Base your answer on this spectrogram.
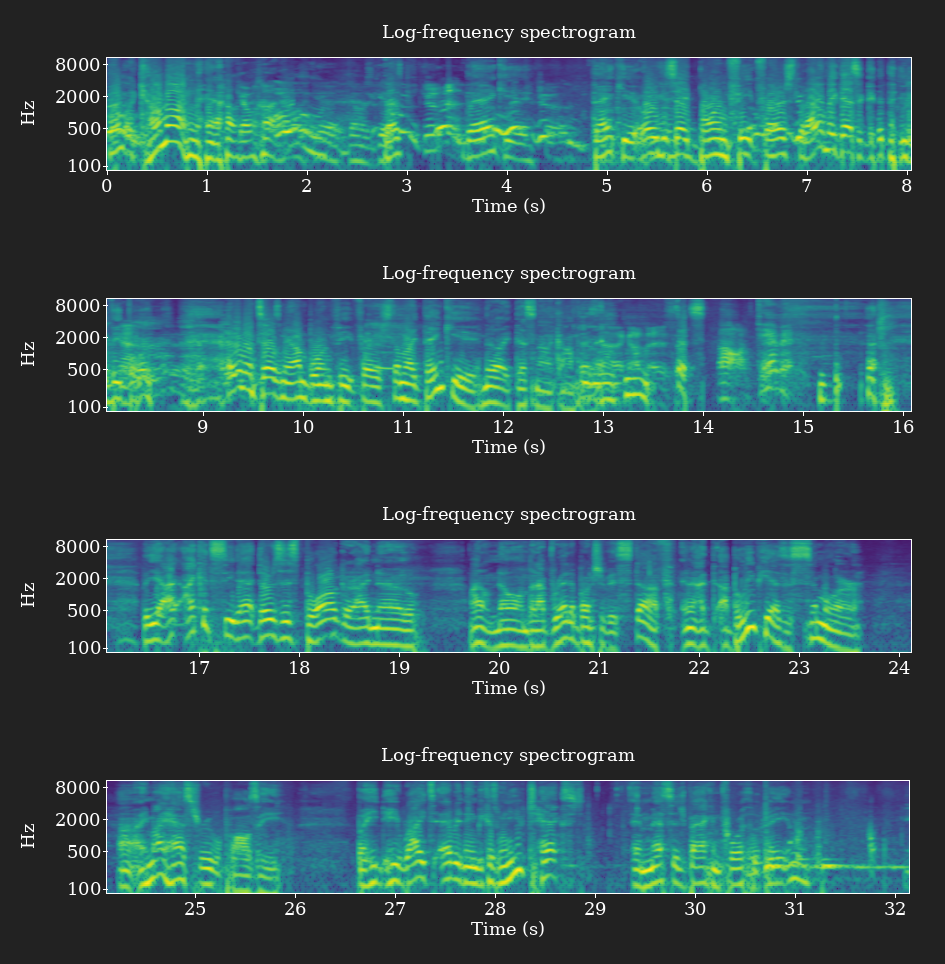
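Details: Adult male speaker; typical speech.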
